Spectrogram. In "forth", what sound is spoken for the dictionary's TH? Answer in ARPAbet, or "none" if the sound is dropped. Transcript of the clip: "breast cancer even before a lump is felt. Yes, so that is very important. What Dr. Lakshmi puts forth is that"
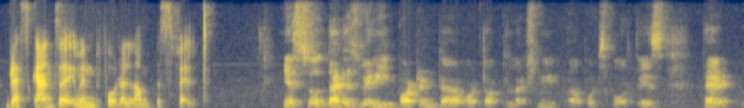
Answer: T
